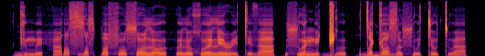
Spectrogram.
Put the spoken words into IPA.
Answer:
ɡʲ ʊ˧ m ɪ˩ h a˩ ɾ ɛ˥ sˤ zˤ ʊ˧ sˤ p ɪ˥ f u˧ sˤ u˥ l ɔ˧ ʊ̯ h ʊ˧ l ʊ˥ χʷ ɛ˥ ə̯ l ɪ˥ ɹ ɪ˩ t ɪ˩ ð a˥ | sʷ a˥ ŋ e˩ ɡ͡ǁ ʊ˧ | dˤ ɪ˥ ɡʲ ɔ˧ zˤ ɪ˩ sʷ e˩ t ʊ˧ tʷ a˩

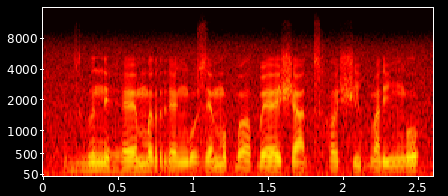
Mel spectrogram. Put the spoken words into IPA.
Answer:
dʱ ɯ n e ɦ ɛː m ʌ r ɛː ŋ oː z ɛ m ʌ ɓ ʌː ɓ ɛː ʃ aː t͡sʰ ʌː ʃ i b a ɾ i ŋ o

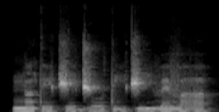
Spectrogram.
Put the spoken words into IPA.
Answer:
ŋ ã˦ t e˨ t͡ʃ e˨ d͡ʒ oː˨ t iː˨ t͡ʃ iː˦ β ɛ˦ v a˦

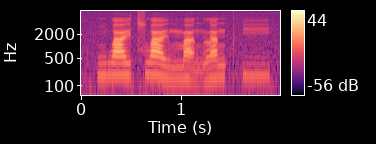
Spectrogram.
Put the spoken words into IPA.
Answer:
m w a˦ ɪ̯ t͡s w a˥˨ ɪ̯ m a̰˨˩ n l a˦ n pʰ i˦

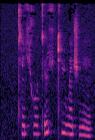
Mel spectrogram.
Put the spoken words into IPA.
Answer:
cʰ ẽ ç x o tʼ ø ç cʰ y w æ̃ ʃ n ẽ

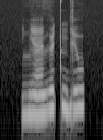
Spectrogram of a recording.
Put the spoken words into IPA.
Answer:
ʎ ɛ̃ ð ʏ t ŋ ɡ ɪ u̯

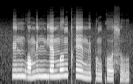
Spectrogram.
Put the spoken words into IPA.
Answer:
y˥ n m w ɔ˧˥ m y˥ n m j ɛ˥ m ɤ˥ ŋ pʰ e˥˩ ɪ̯ m y˥ p ʊ˧˥ ŋ k o˧˥ ʊ̯ s ṵ˨˩˦

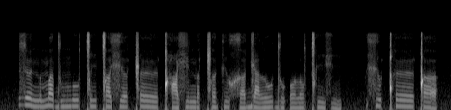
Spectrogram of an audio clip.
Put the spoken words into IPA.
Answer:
z ø n ə m ɐ d u m u ǀ i ǀ ɐ xʲ əː ǁ øː ǃʰ ɑ xʲ ø n ɐ ǁ ə kʲ u x ɐ ɡʲ ɑ l u d u ʔ o l o ǀʰ i x i | xʲ u ǃʰ øː ǃ ɐ

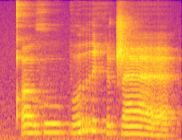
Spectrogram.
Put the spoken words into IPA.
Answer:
qʼ uː x uː b o r i h i ʈ͡ʂ æː

